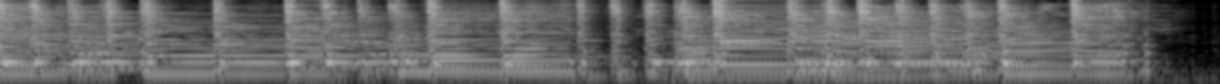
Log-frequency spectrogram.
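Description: Acoustic guitar strummed in a quick, even rhythm over ringing chords, playing a building intro riff; the playing stops just before the end.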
